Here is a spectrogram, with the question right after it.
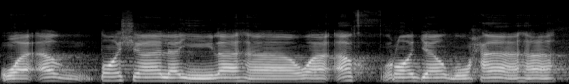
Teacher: huruf ghain yang bersukun dibulatkan dalam pembacaannya, bulatkan bibir dalam membacanya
